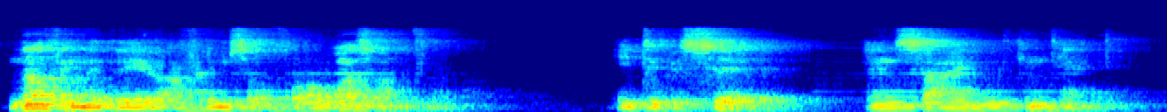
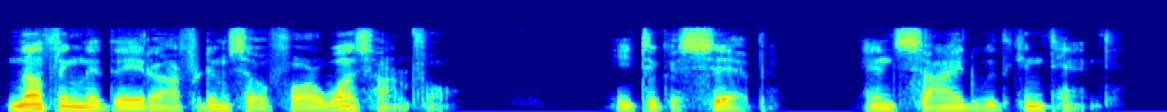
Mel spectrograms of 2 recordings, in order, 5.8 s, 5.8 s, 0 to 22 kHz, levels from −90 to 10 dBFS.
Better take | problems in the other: second | noise reduction (neural separator model SepFormer DNS4)

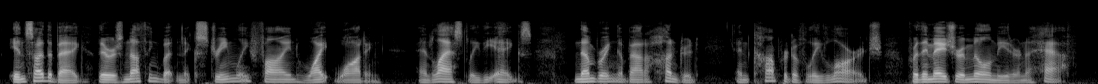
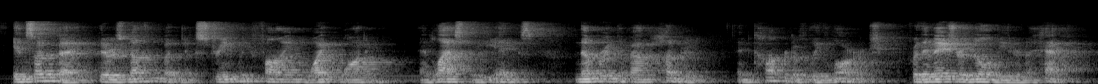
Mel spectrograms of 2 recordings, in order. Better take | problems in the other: first | noise reduction (neural separator model SepFormer DNS4)

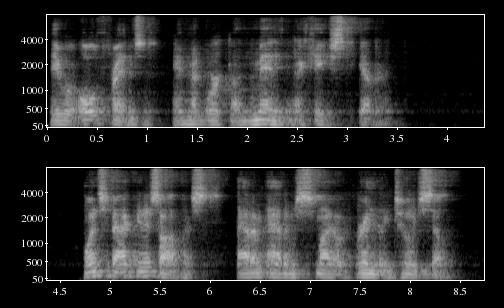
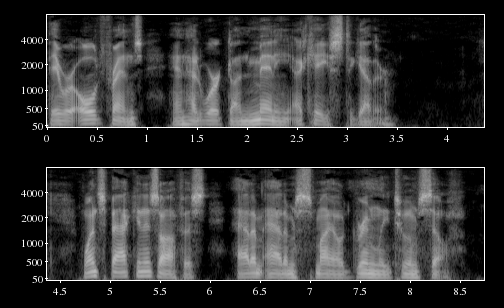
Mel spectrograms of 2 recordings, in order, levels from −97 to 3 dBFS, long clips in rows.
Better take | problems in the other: second | noise reduction (neural mask model DeepFilterNet 3)

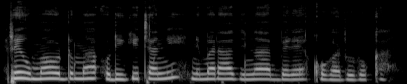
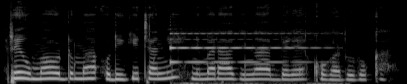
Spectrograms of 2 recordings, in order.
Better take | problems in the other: first | background sound (Keyboard (musical)); 4 dB below the speech

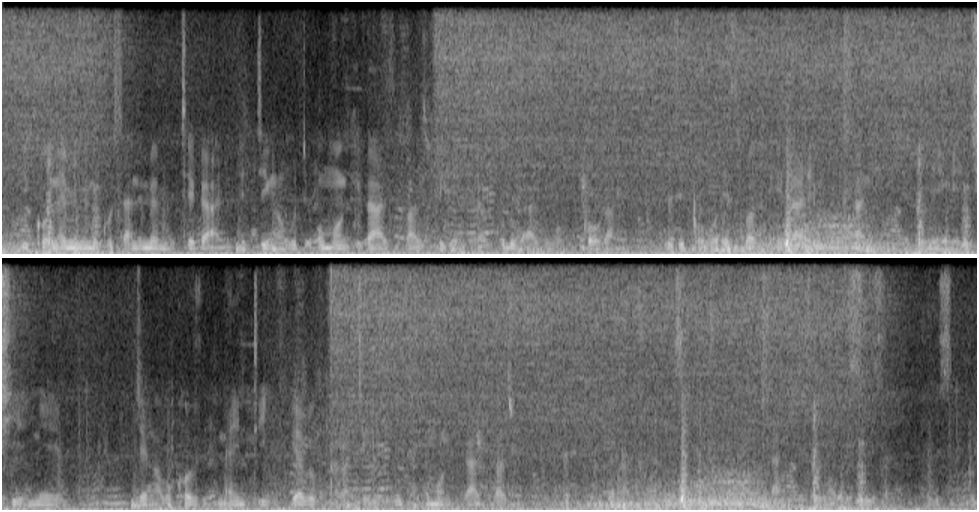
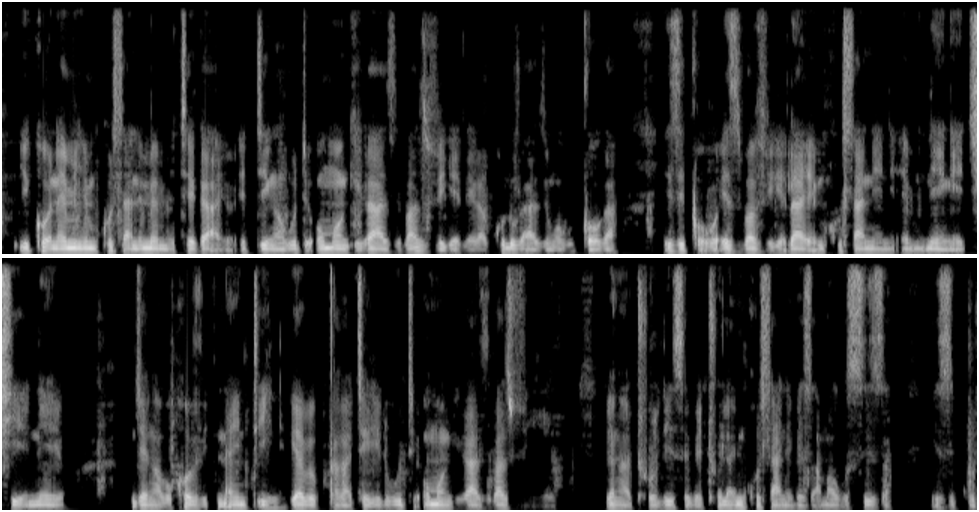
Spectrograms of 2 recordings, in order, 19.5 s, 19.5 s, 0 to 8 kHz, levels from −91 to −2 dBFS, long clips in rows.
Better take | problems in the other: second | background sound (Subway, metro, underground); 3 dB above the speech

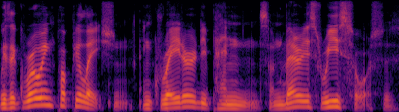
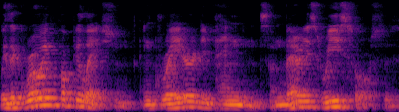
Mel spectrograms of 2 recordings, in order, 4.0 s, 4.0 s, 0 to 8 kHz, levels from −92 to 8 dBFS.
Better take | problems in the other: first | room echo; dies away in 0.6 s

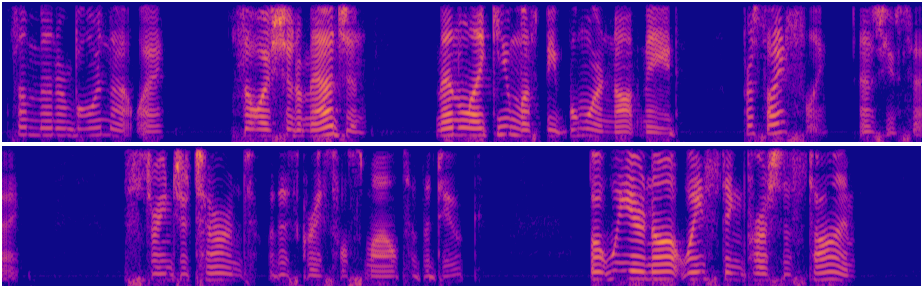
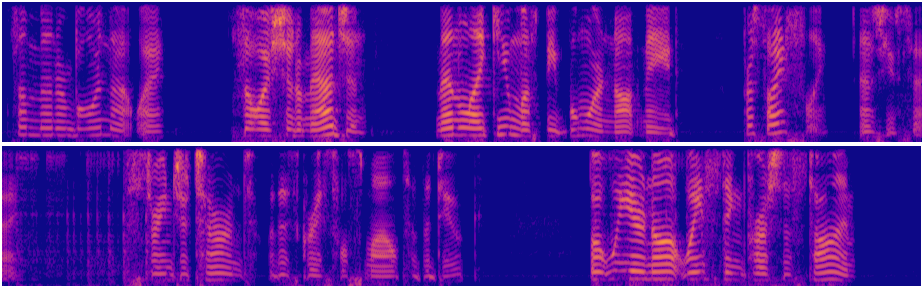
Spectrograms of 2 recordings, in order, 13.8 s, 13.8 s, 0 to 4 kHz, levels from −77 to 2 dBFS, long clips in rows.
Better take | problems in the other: first | noise reduction (neural separator model SepFormer DNS4)

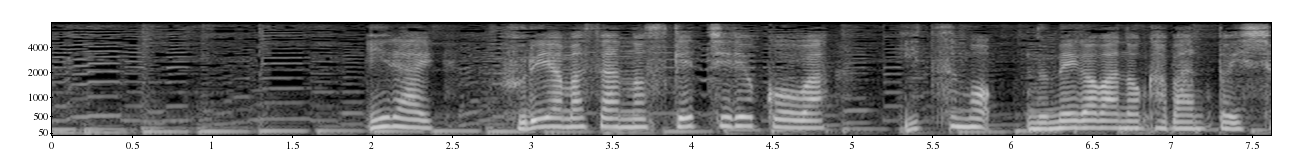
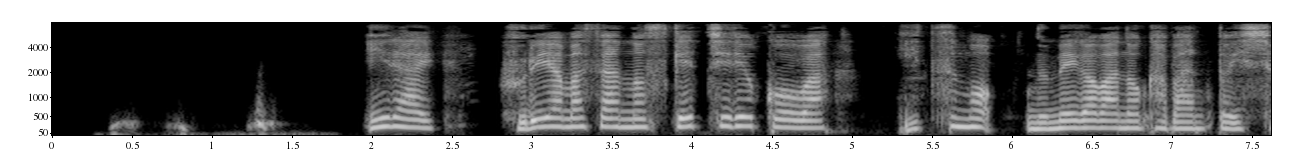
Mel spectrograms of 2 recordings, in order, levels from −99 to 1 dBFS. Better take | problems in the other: first | noise reduction (neural mask model Resemble Enhance denoiser)

